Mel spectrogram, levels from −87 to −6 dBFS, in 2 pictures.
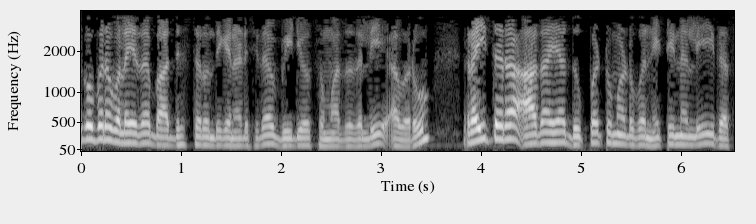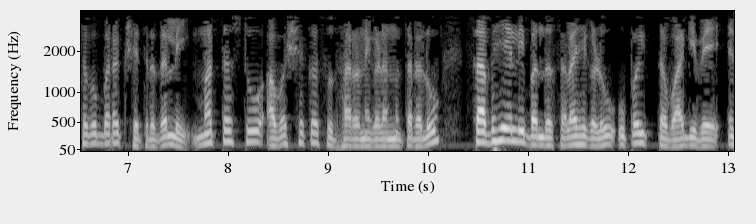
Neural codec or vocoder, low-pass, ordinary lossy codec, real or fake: none; 3.6 kHz; none; real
